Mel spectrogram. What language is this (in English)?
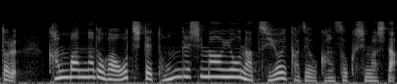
Japanese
